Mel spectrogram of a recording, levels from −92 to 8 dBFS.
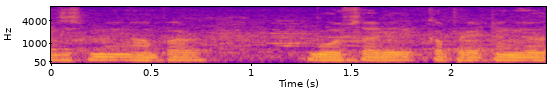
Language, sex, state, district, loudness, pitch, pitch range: Hindi, male, Uttar Pradesh, Shamli, -15 LUFS, 105 Hz, 105-110 Hz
